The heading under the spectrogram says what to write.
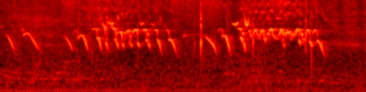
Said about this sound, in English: And here's me thinking that there were tons of birds about. Nope, it's just some guy selling one of those bird toy things. It makes bird noises. Thanks for serenading me.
